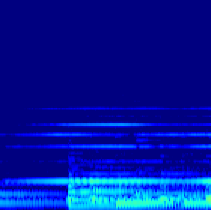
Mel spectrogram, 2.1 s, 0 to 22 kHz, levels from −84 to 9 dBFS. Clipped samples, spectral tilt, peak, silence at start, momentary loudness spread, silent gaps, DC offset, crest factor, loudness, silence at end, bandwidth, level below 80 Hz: under 0.1%; -9 dB/octave; -34 dBFS; 0 s; 11 LU; none; under 0.1%; 14 dB; -49 LUFS; 0 s; 6 kHz; -60 dBFS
